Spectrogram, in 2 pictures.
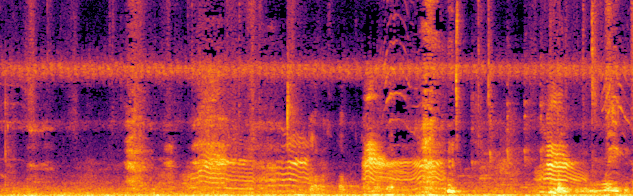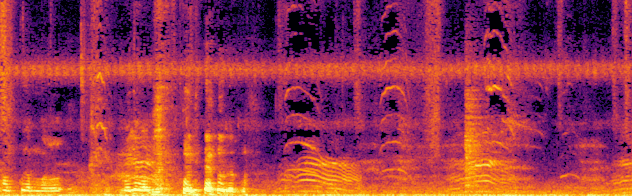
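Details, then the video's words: Mother cat looking after her baby kittens, a busy run of overlapping high, wavering mews and squeaky cries, with a few louder bursts around the middle. Soft human speech and handling noises sit underneath a steady high whine. "Very good mom cat is taking care of her baby kittens"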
